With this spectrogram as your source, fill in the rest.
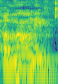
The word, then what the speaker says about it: bologna: Now, sometimes people mess up the spelling of bologna, but It's Oscar bologna. Mayer taught us the right way. They did. And some people, they spell it B-A-L-O-N-E-Y. Because that's the way it's pronounced.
